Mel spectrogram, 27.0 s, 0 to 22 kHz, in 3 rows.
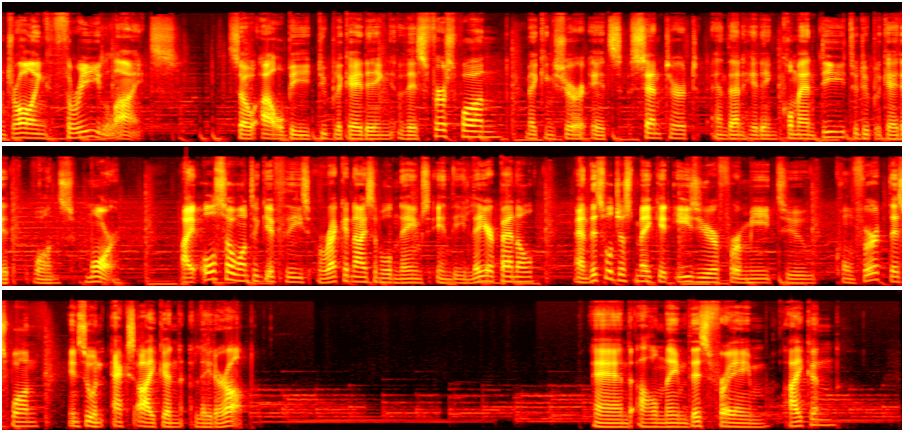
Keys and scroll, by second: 2.2 alt+Down, 3.4 super+d, 4.1 shift+Down, 9.2 super+d, 12.9-14.0 typing, 15.3-16.2 typing, 17.8-18.8 typing, 19.2 Return.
